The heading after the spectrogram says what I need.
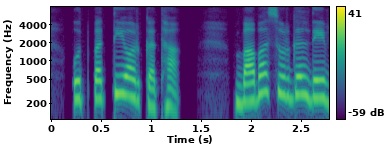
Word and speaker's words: सुरगल देव: Note: बाबा सूरसागर देव जी का सही उच्चारण और वर्तनी हिंदी राजस्थानी लोक परंपरा में बाबा सुरगल देव जी के रूप में प्रचलित हैं।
